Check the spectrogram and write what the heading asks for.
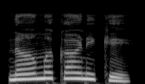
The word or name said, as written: ನಾಮಕಾಣಿಕೆ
